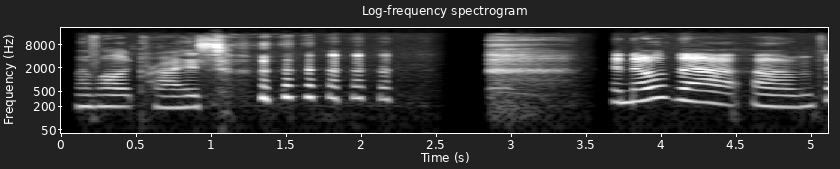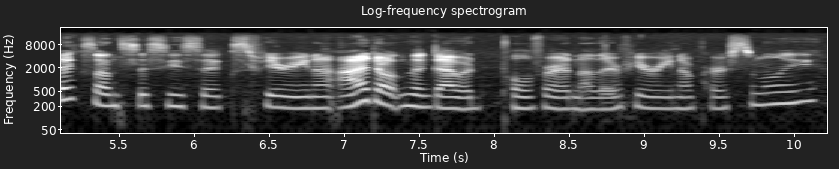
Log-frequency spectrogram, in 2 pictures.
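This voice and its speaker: A woman's voice: mid-range voice, a bit bright. A woman streaming a game, chatting casually in a playful, giggly way. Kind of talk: casual livestream chat over gameplay. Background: faint game music.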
